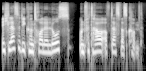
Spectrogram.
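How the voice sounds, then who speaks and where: A woman leads a guided meditation in a soft, soothing voice. Her pitch sits in the middle range, and each phrase is delivered slowly and deliberately, like scripted affirmations. The sound is close and dry. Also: fairly even intonation, no echo.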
